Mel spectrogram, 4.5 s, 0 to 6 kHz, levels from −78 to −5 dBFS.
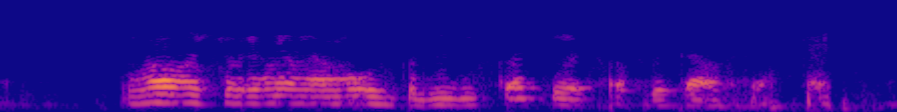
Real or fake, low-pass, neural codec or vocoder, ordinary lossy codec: fake; 5.4 kHz; codec, 16 kHz, 2 kbps, FreqCodec, smaller model; none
